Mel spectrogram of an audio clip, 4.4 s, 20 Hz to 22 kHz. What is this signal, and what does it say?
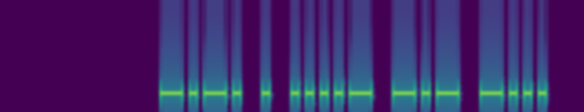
Morse code, heard as a keyed tone, about 22 wpm, 700 Hz. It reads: CE4KB
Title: Code Groups - 5 Letter:Numbers - 22wpm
